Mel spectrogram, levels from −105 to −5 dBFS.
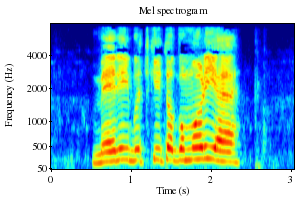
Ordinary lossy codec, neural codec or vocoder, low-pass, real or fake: MP3, 48 kbps; codec, 16 kHz, 4.8 kbps, FACodec; 7.2 kHz; fake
